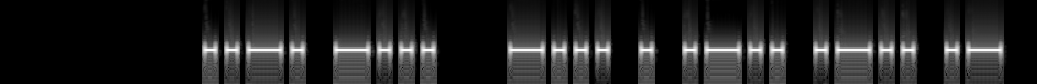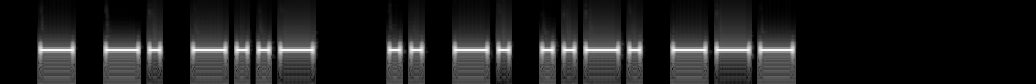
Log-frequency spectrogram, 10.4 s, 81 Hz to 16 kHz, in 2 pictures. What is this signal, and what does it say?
Morse code, heard as a keyed tone, about 22 wpm, 700 Hz. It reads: FB BELLA TNX INFO
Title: Practice QSO - Exchange 3 - More Info - 22wpm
